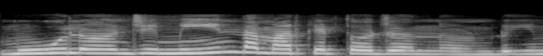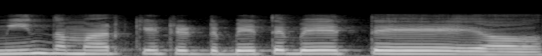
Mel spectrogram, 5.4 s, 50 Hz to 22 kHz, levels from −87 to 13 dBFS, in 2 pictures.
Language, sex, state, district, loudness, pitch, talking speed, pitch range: Tulu, female, Karnataka, Dakshina Kannada, -12 LUFS, 240 Hz, 100 wpm, 225-265 Hz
